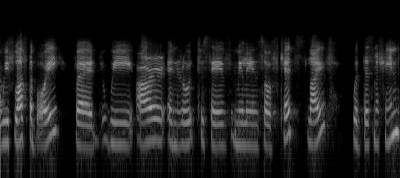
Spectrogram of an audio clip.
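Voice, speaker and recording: A woman from Ethiopia, a Rotary member, earnestly explaining a project on an online club call with pauses. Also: medium pitch, creaky, a bit bright, dull audio. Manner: earnest, unpolished phrasing with pauses. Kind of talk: online club meeting talk.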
